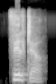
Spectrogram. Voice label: "philtre", Indian; Dictionary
